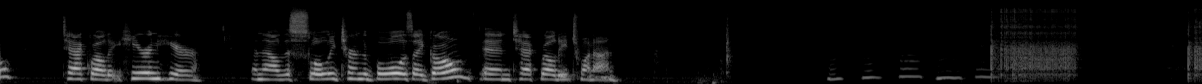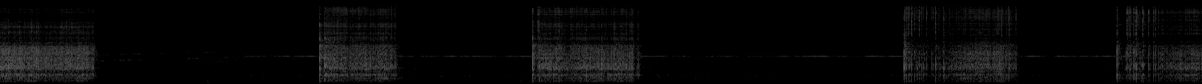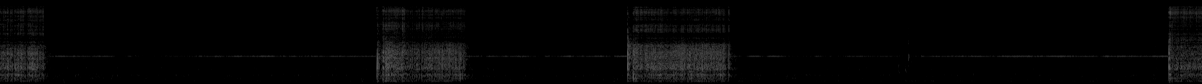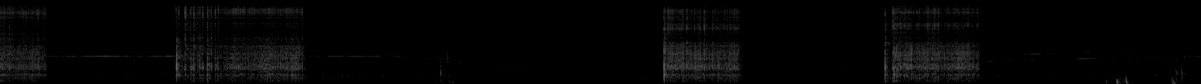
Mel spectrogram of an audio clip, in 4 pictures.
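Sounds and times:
faint steady hum: 8.3 - 10.5
welding arc crackle: 9.9 - 10.8, 11.9 - 13.0, 15.2 - 16.1, 17.3 - 18.5, 20.9 - 22.3, 23.2 - 24.6, 27.8 - 28.8, 30.3 - 31.4, 35.7 - 36.6, 37.8 - 39.2, 42.6 - 43.6, 44.9 - 45.9.

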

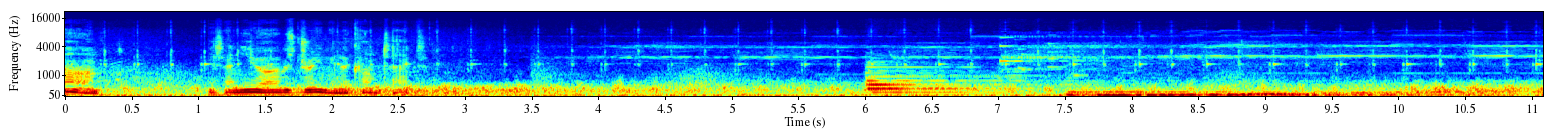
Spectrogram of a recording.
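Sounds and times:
clock-like ticking: 0.0 - 11.0
low rumbling drone: 3.7 - 11.0
faint high sustained tones: 4.6 - 11.0.

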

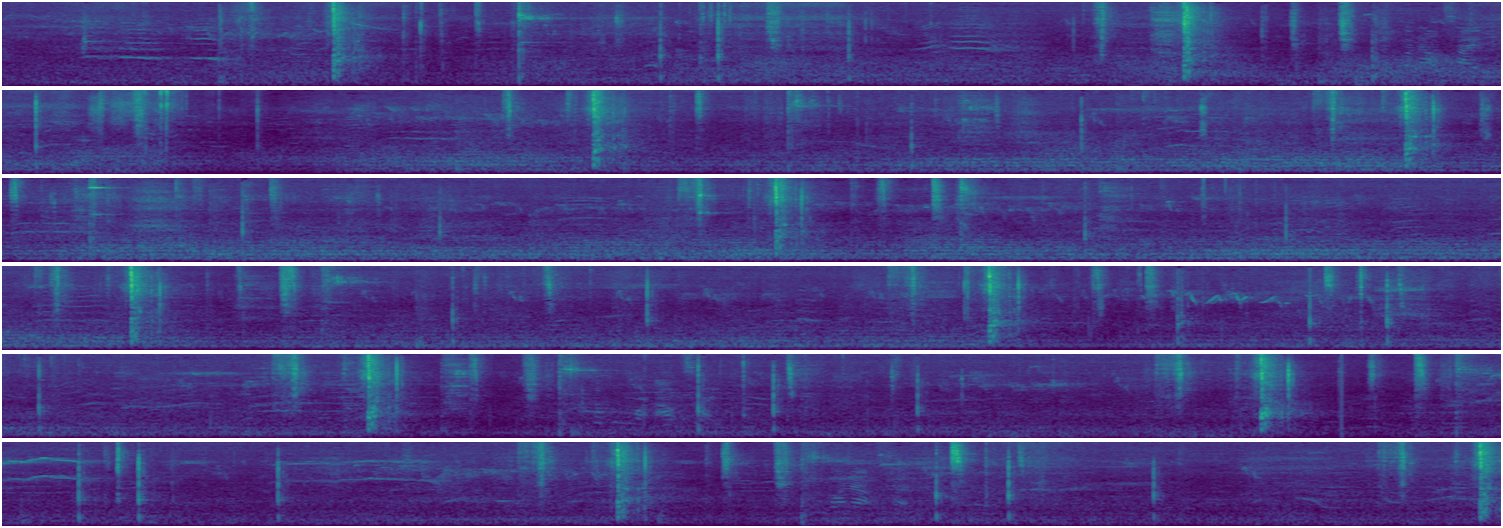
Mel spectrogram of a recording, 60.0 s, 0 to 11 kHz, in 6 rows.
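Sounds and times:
tennis racket hitting ball: 1.5 - 2.5, 7.3 - 9.2, 13.8 - 15.4, 18.7 - 20.7, 24.5 - 25.5, 30.3 - 31.2, 35.8 - 39.4, 41.8 - 46.3, 47.7 - 49.8, 53.4 - 56.9, 59.1 - 59.9.

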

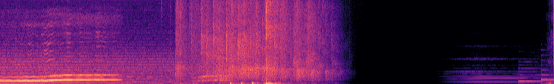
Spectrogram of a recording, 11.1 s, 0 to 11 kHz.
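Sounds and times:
audience applauding: 3.4 - 7.0
vocal cheer: 3.7 - 4.9.

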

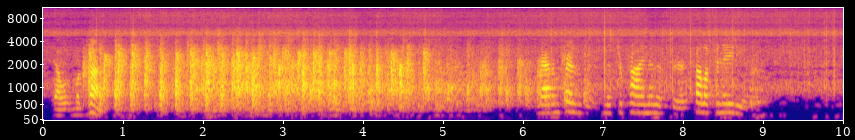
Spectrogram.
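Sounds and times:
old radio recording hiss: 0.0 - 10.0
audience applauding: 0.4 - 7.0.

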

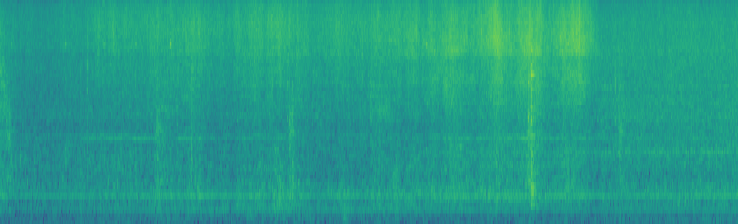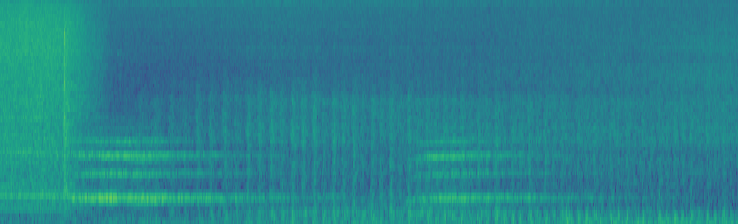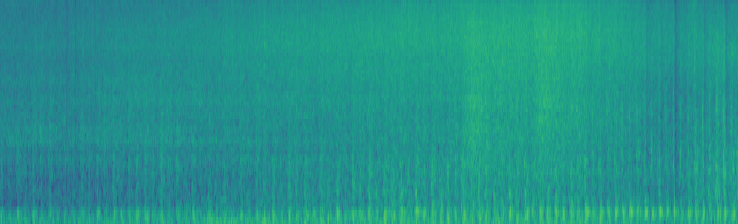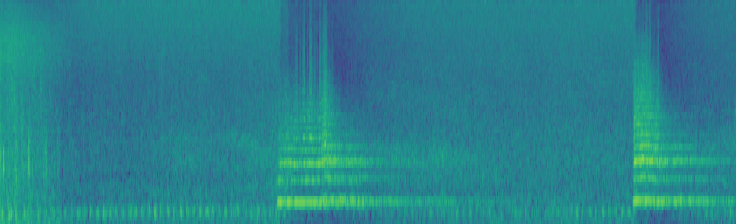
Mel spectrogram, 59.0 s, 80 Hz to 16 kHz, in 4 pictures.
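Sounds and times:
steam whistle blasts: 0.0 - 20.2, 22.9 - 26.3, 49.8 - 53.3, 56.8 - 59.0
steam locomotive exhaust beats: 0.0 - 59.0.

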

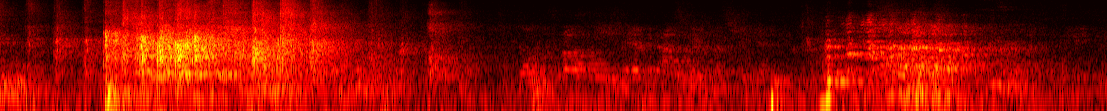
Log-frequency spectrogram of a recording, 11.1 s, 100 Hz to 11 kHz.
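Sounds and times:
audience applause: 0.8 - 3.8.

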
